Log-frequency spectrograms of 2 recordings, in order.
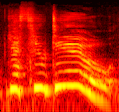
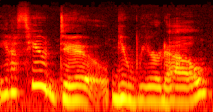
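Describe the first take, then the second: First: High, slow, sing-out insistence; emphatic teasing retort. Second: Slow, drawn-out teasing retort. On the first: Reader insisting to a fictional heroine, high teasing emphasis. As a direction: push YOU DO way up and stretch it. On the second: Reader scolding a fictional heroine, teasingly. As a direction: draw out YOU DO in mild mockery. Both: Real, not acted.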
